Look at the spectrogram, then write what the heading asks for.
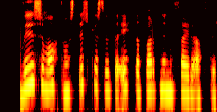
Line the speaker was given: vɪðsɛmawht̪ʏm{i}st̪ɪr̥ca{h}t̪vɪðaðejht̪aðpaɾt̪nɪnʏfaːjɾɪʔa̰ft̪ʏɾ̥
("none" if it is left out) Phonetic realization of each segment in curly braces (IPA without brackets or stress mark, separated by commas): a, s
